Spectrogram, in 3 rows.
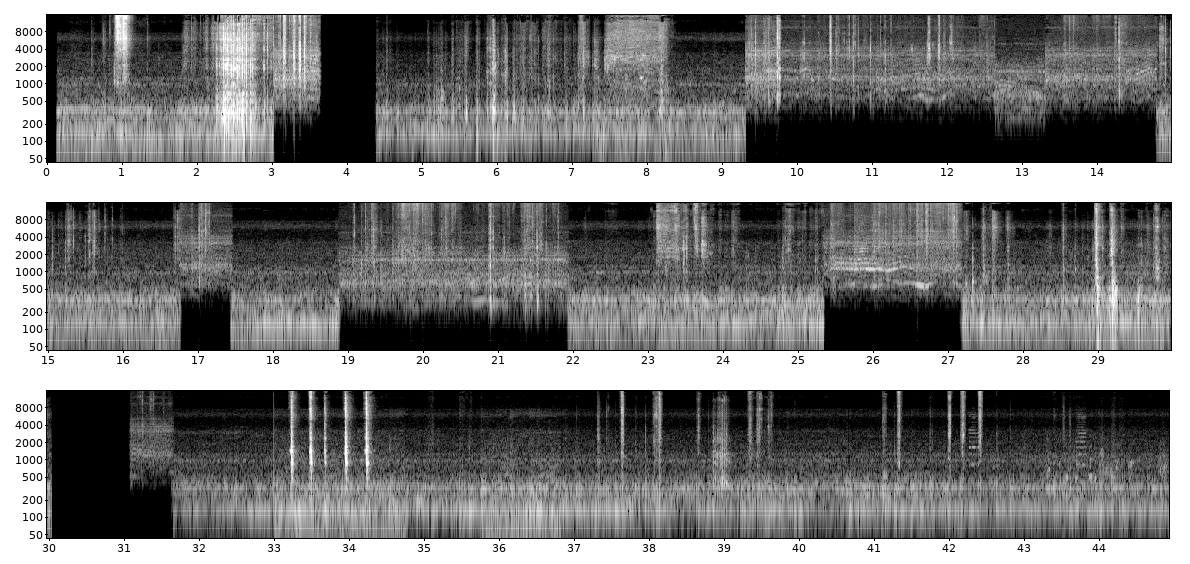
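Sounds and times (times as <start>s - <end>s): low background hum: 14.7s - 25.4s, 31.7s - 44.9s
low hum: 31.7s - 38.7s.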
